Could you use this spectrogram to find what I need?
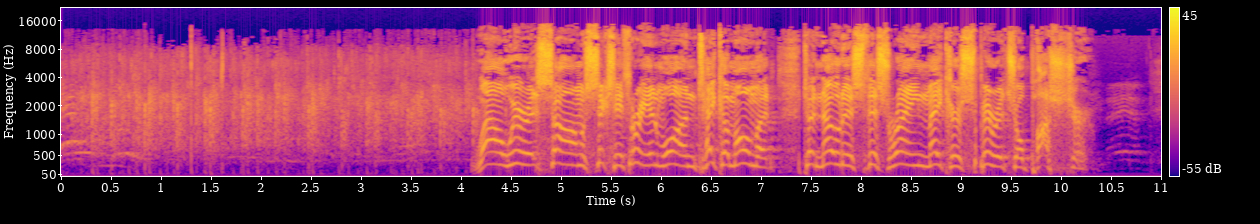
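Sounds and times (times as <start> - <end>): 
audience clapping: 0.0 - 5.5
speech: 4.2 - 10.4.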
